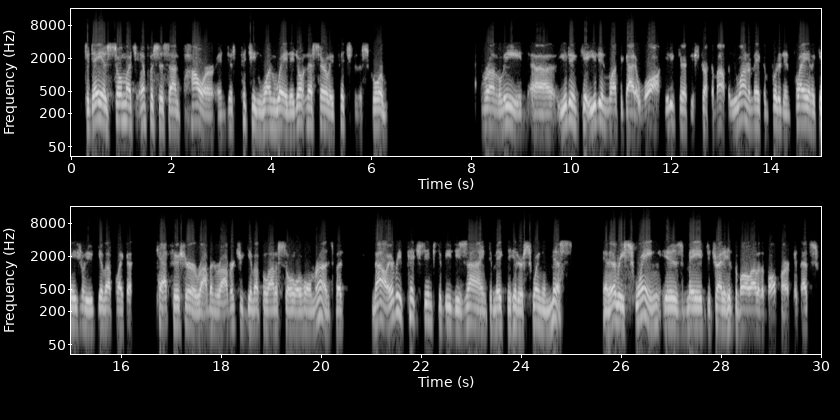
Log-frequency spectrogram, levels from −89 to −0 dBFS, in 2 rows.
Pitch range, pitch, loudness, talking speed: 105-125 Hz, 115 Hz, -22 LUFS, 205 wpm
